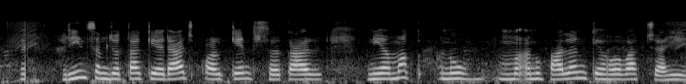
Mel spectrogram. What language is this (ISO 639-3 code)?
mai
